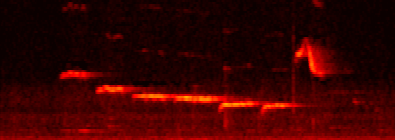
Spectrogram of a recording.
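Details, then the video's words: Mountain tailorbird singing a clear series of long, pure whistles that step downward in pitch, followed by a short, sharp high note at the end, against faint background hiss. "kicau an santai tledekan gunung"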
